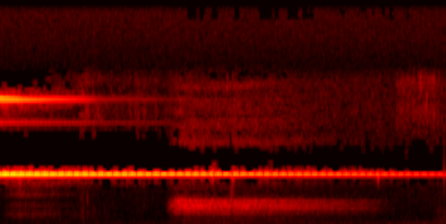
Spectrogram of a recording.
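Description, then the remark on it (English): Tingsha bells are struck once and ring out with a bright, high, pure tone that shimmers and slowly fades over several seconds, with a soft breathy rustle partway through. “And we're going to ring the tincture bells to clear out any lower frequencies.”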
